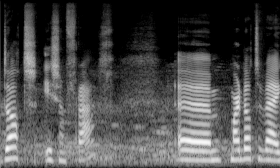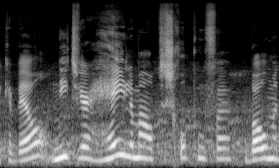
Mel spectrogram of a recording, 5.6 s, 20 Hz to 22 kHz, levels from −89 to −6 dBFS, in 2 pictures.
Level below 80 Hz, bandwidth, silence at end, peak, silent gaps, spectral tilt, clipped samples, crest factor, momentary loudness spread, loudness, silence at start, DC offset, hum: -78 dBFS; 18.5 kHz; 0 s; -2 dBFS; none; -3.5 dB/octave; under 0.1%; 16 dB; 13 LU; -17 LUFS; 0 s; under 0.1%; none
